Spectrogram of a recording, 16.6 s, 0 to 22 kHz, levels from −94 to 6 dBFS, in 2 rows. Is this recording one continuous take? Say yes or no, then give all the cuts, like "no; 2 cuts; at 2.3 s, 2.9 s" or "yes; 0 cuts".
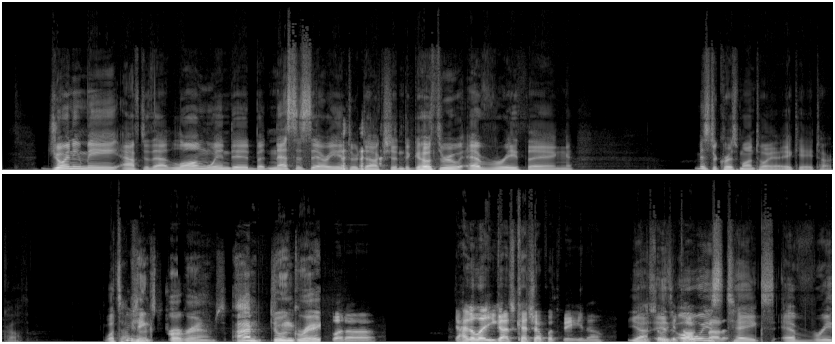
no; 2 cuts; at 11.5 s, 14.8 s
